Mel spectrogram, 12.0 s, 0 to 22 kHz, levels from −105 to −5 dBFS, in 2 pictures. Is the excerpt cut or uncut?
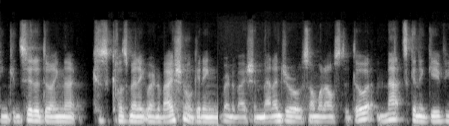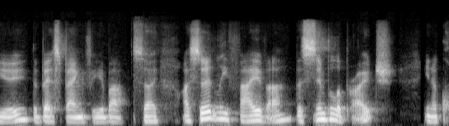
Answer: uncut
